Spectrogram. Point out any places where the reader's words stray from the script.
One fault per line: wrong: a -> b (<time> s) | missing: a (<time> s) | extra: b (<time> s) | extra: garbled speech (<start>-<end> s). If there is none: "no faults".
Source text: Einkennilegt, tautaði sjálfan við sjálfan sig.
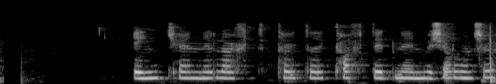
wrong: sjálfan -> kapteinninn (3.4 s)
